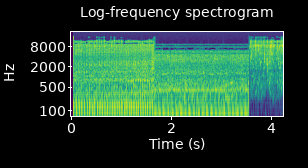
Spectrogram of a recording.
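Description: A motor vehicle engine running loudly with a steady low throb; the sound changes abruptly about 1.7 s in and cuts off suddenly near the end. After it, faint trickling water.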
